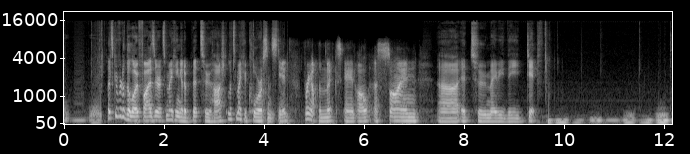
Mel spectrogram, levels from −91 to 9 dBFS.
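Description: A call bitrate drop runs from 3.96 s to 7.23 s. The bandwidth estimate fell, and the encoder had to code with far fewer bits. What you hear fits a fall from around 96 kbps to about 8 kbps, held at its lowest for about 3.2 s. The coarser coding makes the audio rough and watery, and the top end is cut from 20 kHz to 6 kHz, which muffles it until the bitrate recovers.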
